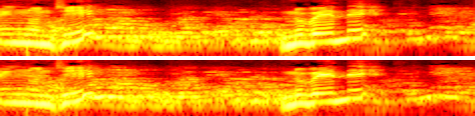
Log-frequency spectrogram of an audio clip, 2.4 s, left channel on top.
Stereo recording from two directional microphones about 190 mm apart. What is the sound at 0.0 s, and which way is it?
A child's voice, 25° left (ahead or behind).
